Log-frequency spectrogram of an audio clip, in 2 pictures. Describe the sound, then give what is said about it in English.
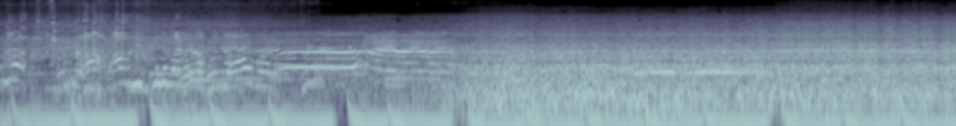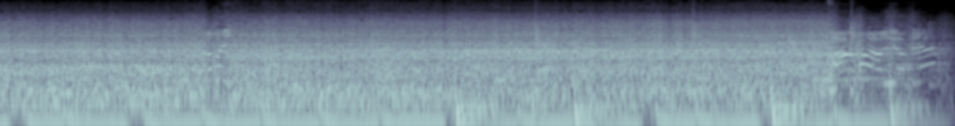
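A mountainside landslide after the monsoon season crashes into a river with a loud, sustained roar of tumbling debris and churning water sent up in splashing fountains, rumbling on steadily for the whole stretch, with a voice briefly audible early on. “It crashes down into the river, sending water fountains splashing and disrupting its usual flow.”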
